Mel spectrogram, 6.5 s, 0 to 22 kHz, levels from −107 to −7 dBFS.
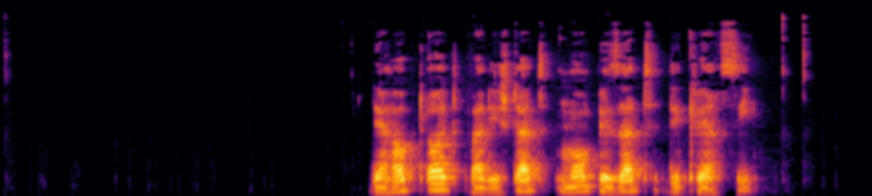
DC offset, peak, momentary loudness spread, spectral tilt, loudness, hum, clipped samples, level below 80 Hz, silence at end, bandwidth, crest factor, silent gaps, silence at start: under 0.1%; -6 dBFS; 9 LU; -5.5 dB/octave; -22 LUFS; none; under 0.1%; -64 dBFS; 0.9 s; 14 kHz; 20 dB; none; 2.8 s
